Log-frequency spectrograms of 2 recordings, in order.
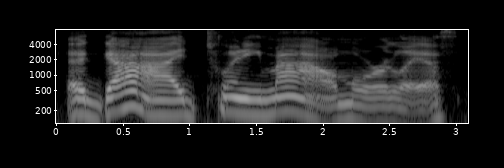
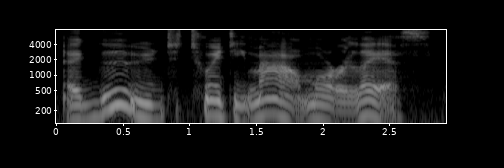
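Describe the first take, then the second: First: "guide" with a long i, the reader's first try; "gude" as guide. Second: Corrected dialect word, sounded as "good"; "gude" as good. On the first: Old man giving the distance, "guide" said with a long i. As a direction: say "guide" in "A guide twenty mile". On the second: Old man giving the distance, "good" in place of "guide". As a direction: say "good" in "a good twenty mile". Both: Shown as a demonstration. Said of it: "sounds like a Scottish accent".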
